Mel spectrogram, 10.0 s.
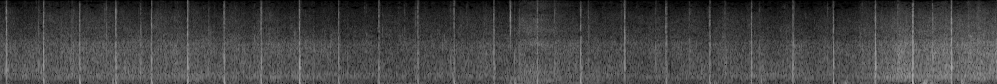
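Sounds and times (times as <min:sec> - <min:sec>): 
standing ovation for Zelensky in parliament: 0:00.0 - 0:09.9.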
